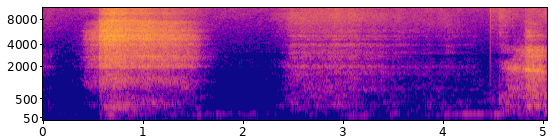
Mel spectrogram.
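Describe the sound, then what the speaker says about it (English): Slow deep breathing during a yoga flow, with a long, close inhale rising and fading, then a quieter second breath and a sharp intake near the end, no talk over it. "One more deep breath in."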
